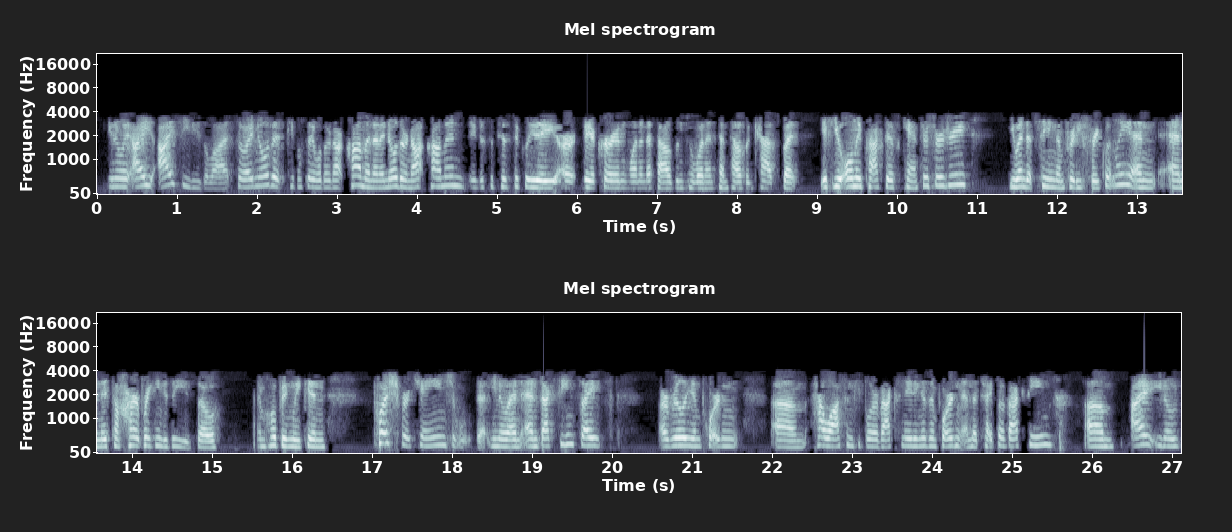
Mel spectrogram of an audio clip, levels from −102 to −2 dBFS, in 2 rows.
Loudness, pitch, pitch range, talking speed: -16 LUFS, 215 Hz, 200-235 Hz, 210 wpm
